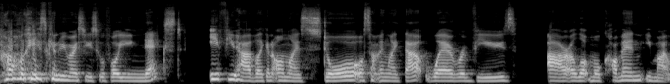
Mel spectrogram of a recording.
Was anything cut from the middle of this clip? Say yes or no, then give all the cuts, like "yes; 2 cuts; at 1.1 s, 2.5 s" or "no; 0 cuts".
no; 0 cuts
